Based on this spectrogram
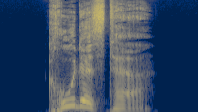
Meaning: inflection of krud: 1. strong/mixed nominative masculine singular superlative degree 2. strong genitive/dative feminine singular superlative degree 3. strong genitive plural superlative degree
- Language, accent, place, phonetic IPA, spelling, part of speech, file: German, Germany, Berlin, [ˈkʁuːdəstɐ], krudester, adjective, De-krudester.ogg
